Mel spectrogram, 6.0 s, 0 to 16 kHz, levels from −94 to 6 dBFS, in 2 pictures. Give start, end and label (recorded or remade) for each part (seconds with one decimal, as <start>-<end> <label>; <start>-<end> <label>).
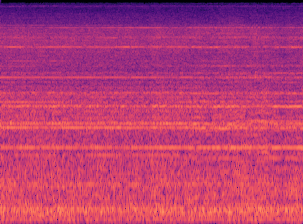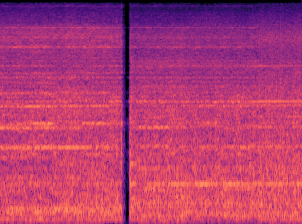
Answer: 0.0-1.9 recorded; 1.9-5.6 remade; 5.6-6.1 recorded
